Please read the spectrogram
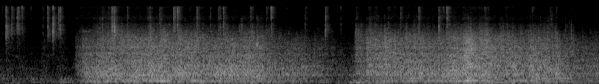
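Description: Water sloshing and splashing as a hand swishes through a stainless steel sink full of water and dissolving hard candy, in two spells with a short pause about halfway.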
